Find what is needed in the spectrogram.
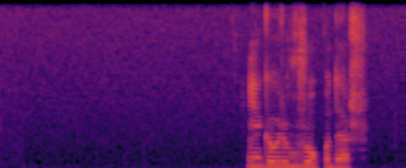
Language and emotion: Russian, neutral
